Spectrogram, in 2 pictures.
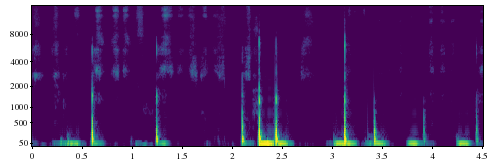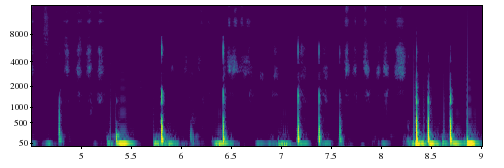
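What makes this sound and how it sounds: A plastic Apple Pencil tip is drawn in short coloring strokes across an iPad's large glass screen, which is covered with a solid, matte paper-texture plastic film. A quick series of dry, scratchy writing strokes and light taps follows, each one short and dull with almost no ring.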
